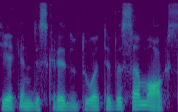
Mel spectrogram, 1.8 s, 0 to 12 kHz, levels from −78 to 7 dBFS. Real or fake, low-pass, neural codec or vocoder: fake; 10.8 kHz; codec, 24 kHz, 3 kbps, HILCodec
